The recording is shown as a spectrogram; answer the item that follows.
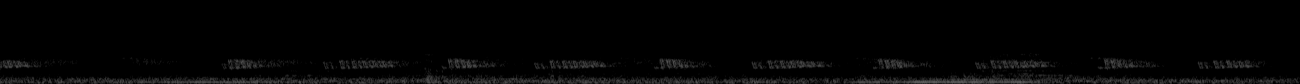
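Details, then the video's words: Long series from a Taiwan barbet at Chunghsing New Village, Nantou, Taiwan, 12 April 2018: hollow, low, evenly repeated notes, about ten in thirteen seconds, each a short pickup rising to a held tone, over constant low rumble and a faint high hiss. "sound of Taiwan barbet 五色鳥叫聲"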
